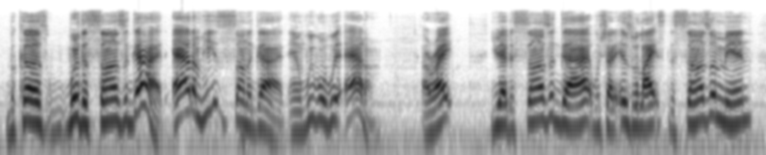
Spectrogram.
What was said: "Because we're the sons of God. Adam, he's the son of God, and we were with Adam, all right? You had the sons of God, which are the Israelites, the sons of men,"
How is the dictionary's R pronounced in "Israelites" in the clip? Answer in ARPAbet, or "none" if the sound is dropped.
R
